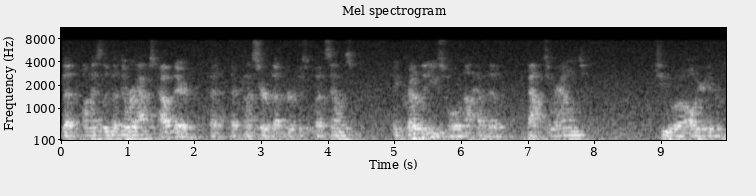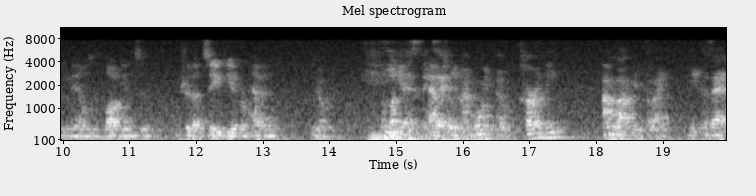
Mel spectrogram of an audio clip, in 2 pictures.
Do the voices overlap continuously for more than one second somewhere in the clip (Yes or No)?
Yes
